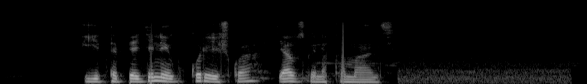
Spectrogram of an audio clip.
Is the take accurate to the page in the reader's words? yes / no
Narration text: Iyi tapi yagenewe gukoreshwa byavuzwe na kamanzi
yes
